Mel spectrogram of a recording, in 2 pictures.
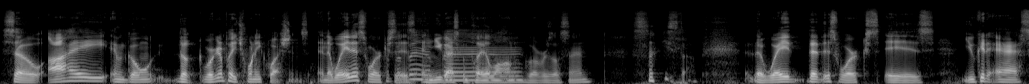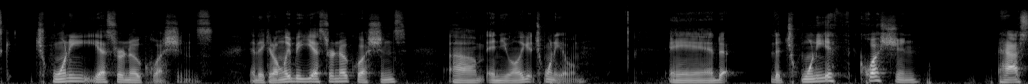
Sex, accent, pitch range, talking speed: male, American, 90-110 Hz, 180 wpm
